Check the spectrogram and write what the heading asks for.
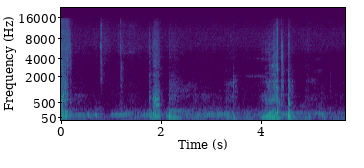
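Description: Faint rustling and scraping of a smartphone box's plastic wrap and packaging being handled, in three short bursts about two seconds apart, over a faint low hum.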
